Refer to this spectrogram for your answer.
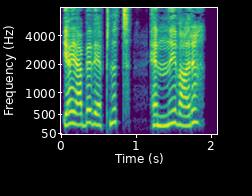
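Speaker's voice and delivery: loud, high commanding yell; forceful armed challenge; shouted police warning. A narrator's reading. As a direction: shout down a suspect who won't respond.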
